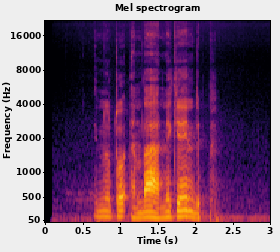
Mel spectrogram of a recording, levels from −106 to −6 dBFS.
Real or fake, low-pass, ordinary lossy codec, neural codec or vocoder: fake; none; none; vocoder, 44.1 kHz, 128 mel bands every 512 samples, BigVGAN v2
